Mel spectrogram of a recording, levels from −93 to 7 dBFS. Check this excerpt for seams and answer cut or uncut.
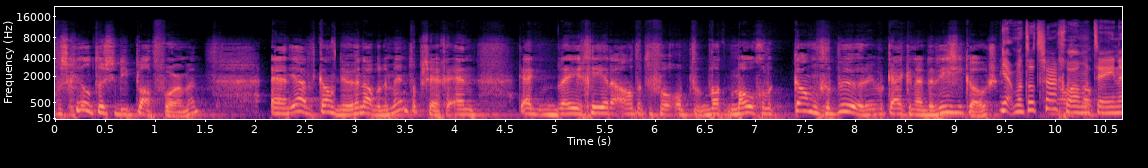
cut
